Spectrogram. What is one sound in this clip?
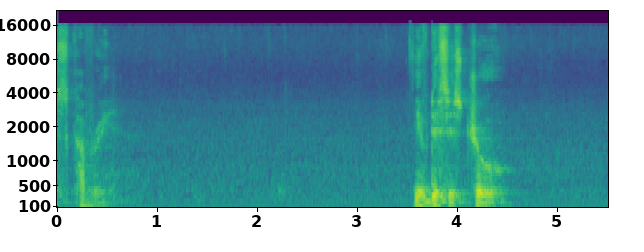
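An older man speaks calmly and slowly into a close microphone, with long pauses.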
